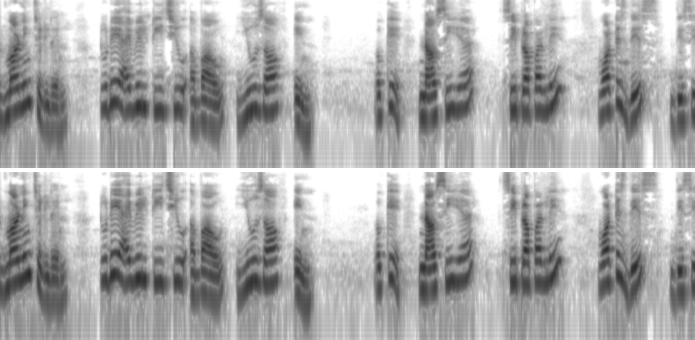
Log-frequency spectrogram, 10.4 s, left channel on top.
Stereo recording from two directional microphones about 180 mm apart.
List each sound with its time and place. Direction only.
0.0 s speech: 25° right (ahead or behind)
